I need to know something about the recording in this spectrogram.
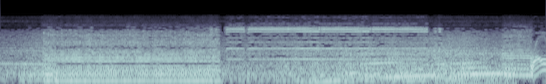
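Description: Single-engine light aircraft heard from the cockpit with the power chopped back, a steady hum. About three seconds in, a steady high-pitched tone starts and holds for about three seconds.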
